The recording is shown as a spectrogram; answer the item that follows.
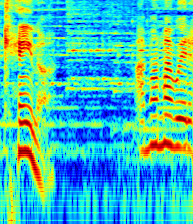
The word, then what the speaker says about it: Kena: helped Benny and S she pronounces herself Kaa I'm on my way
